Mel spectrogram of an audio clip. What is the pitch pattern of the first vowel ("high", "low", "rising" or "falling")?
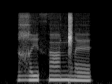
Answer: low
